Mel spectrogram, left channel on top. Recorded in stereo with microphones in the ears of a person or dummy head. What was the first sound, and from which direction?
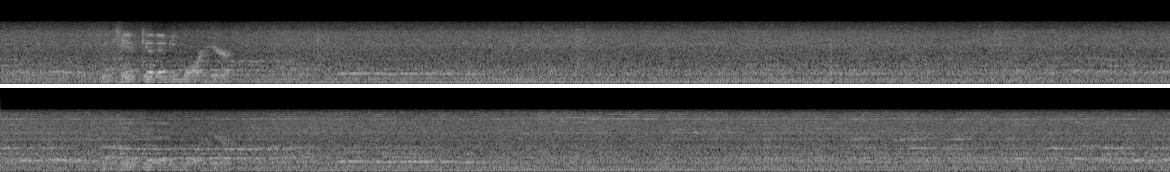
An insect, 70° right (ahead or behind).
